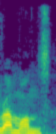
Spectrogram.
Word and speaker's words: Ramones: Yeah, the ram ones, right?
